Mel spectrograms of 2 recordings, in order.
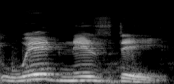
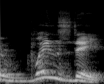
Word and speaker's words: Wednesday: এরপরে দেখো এটা মারাত্মক ভুল কি, আমরা বলি ওয়েডনেসডে, এটা হবে ওয়েন্সডে। এটা ওয়েন্স, ও, আচ্ছা এই যে ওয়েন্স, ওয়েন্স, দেখো ওয়েন্স ডে, এরকম হবে ওয়েন্সডে।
